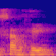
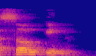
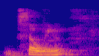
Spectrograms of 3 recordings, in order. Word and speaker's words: Samhain: Se llamaba, vos la pronunciaste bien, porque yo voy a decir Samhain, pero... – Sí, se pronunciaba Sowin. – Sowin.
